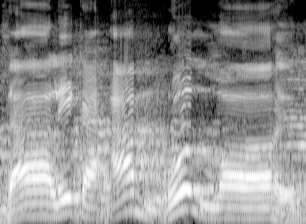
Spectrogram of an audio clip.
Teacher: Amrullah, ada mim sukun di sana. Setelah mim sukun ada harokat, ada huruf ro. Maka itu harus dibaca idhar, harus dibaca jelas. Zalika amrullah, jangan didengungkan gitu kan.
